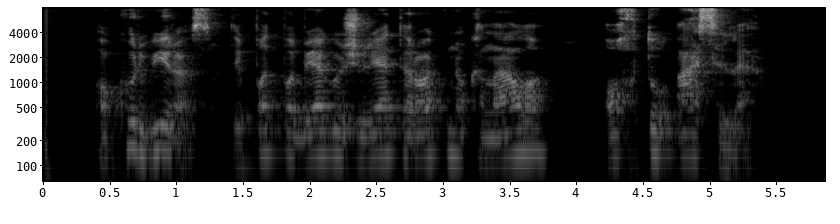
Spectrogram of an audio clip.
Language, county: Lithuanian, Vilnius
